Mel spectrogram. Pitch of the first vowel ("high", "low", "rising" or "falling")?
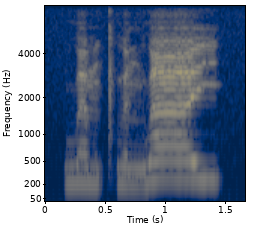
low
